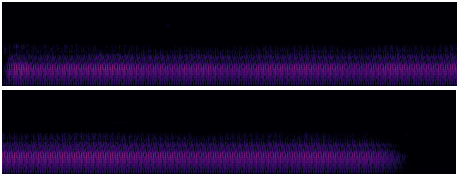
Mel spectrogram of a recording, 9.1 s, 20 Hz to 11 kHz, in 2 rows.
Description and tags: One-shot from Versilian Studios Chamber Orchestra 2: Community Edition sampling project.
Instrument family: Woodwinds
Instrument: Bassoon
Articulation: sustain
Note: A#1
Midi note: 34
Midi velocity (center): 31
Microphone: 2x Rode NT1-A
Performer: P. Sauter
